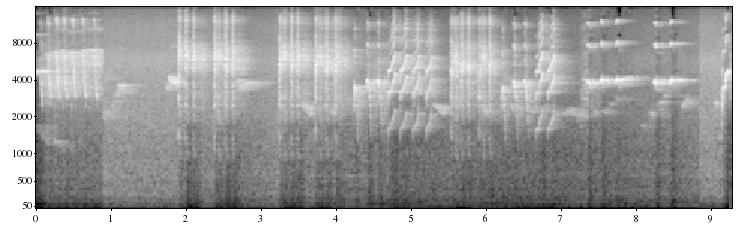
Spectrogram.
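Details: Long-tailed shrike from Gedong Songo, Central Java, kept as a cage songbird, delivering a long varied song of high trills, buzzy bursts and quick stacked notes in dense phrases with short pauses.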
